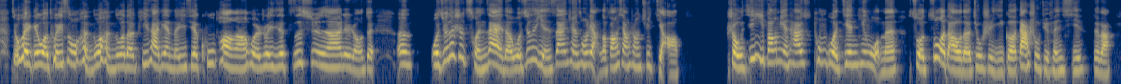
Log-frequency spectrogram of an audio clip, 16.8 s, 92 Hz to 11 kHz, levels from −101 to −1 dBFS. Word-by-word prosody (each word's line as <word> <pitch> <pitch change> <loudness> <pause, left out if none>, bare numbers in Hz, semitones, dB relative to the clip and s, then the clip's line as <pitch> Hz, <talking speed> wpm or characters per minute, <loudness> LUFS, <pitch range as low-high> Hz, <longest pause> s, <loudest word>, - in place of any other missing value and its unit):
就 - - -2
会 300 -1 +8
给 280 0 +4
我 275 -3 +6
推 285 +3 0
送 290 -3 -1
很 205 - -3
多 280 +3 +5
很 220 - -6
多 250 +1 -1
的 235 -2 0
披 285 +6 -11
萨 270 -6 +2
店 250 -2 -3
的 220 - -7
一 240 +2 -7
些 255 0 -1
coupon 295 -4 +1
啊， 225 +2 +2
或 265 -4 0
者 230 - -1
说 255 0 +2
一 250 -1 -4
些 260 0 +3
资 275 +4 -8
讯 310 0 -10 0.2
啊 240 +1 +2
这 245 -1 -1
种， 200 -1 -4
对。 255 +5 -3 0.3
嗯， 285 -1 +1 0.3
我 275 0 +6
觉 310 - -8
得 - - -3
是 430 -3 -4
存 215 +3 -4
在 295 -7 +4
的， 205 -2 0
我 230 +1 0
觉 340 +9 -9
得 375 - -6
隐 230 -9 -4
私 260 - -7
安 295 +1 -1
全 285 -4 -5
从 280 -1 -3
2 - - 0
个 200 - -2
方 240 +5 0
向 265 -3 -3
上 245 -1 -7
去 260 +2 -13
讲。 235 0 -3 0.9
手 240 -5 +4
机 385 - -7
一 - - -1
方 320 -1 +3
面 295 -5 -4
它 290 -1 +1
通 315 +2 -12
过 285 -4 +5
监 280 +4 -2
听 290 0 -6
我 250 - +1
们， 195 +2 -2
所 235 -2 0
做 325 - +3
到 200 -6 +4
的 185 -1 +3
就 230 +2 -4
是 215 -1 -7
一 190 -1 -11
个 200 -1 +3
大 255 -3 +7
数 240 -3 -6
据 205 -2 -8
分 195 +2 -4
析， 205 +2 -10
对 200 -1 -6
吧？ 165 -2 +1
255 Hz, 300 characters per minute, -24 LUFS, 220-290 Hz, 0.9 s, 会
